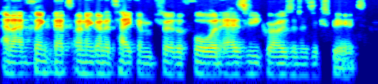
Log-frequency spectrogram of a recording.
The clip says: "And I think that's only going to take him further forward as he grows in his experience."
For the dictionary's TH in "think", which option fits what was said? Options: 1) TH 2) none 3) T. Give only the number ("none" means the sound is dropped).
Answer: 1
